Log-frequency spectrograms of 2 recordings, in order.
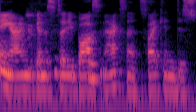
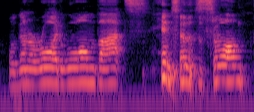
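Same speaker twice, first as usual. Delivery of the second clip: slow, louder cartoon Aussie, laughing; Australian accent; 4 semitones higher, 7 dB louder than usual. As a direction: drag out a clichéd Australian accent through a laugh. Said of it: "I'm using every cliche I can think of".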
